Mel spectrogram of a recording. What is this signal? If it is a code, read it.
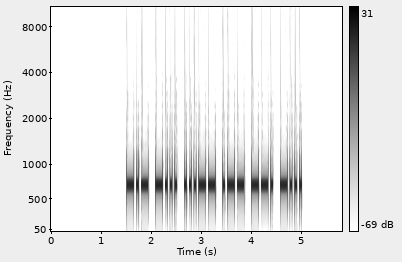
Morse code, heard as a keyed tone, about 25 wpm, 700 Hz. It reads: KB3WGB
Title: USA Call Signs - 6 Characters - 25wpm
